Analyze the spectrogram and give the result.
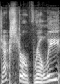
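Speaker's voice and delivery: ordinary talk, nothing marked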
